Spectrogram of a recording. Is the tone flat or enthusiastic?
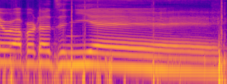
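flat. It is said flatly, without enthusiasm.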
